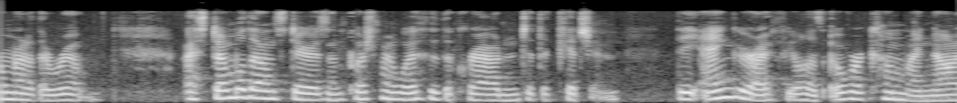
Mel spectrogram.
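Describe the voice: Ordinary pitch variation in plain reading aloud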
